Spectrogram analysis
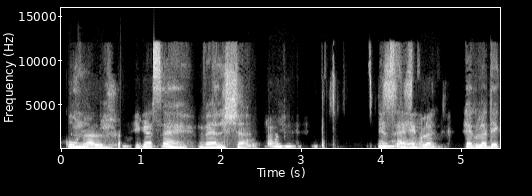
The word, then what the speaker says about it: welcher: wohin, wohin, আরেকটা আছে ভেলসা, বলেন তো ভেলসা। welcher, ভেলসা এটা হচ্ছে কোনটা বা কোনটি, ঠিক আছে, ভেলসা।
